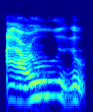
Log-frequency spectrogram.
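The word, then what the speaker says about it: أعوذ: শব্দটি রয়েছে শব্দটি হচ্ছে আউজু আ প্রথমে হামজের উচ্চারণ কি একটু শক্ত এরপরে আইনের উচ্চারণ গলার মধ্যখান থেকে চাপ দিয়ে আউ আউ এরপরে জালের উচ্চারণ নরম করে আউজু আউজু আউজু আউজু আউজু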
